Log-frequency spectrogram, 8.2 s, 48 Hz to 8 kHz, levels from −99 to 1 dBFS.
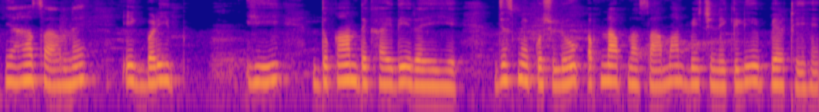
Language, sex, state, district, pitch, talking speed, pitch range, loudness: Hindi, female, Bihar, East Champaran, 190 Hz, 145 wpm, 175-205 Hz, -32 LUFS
